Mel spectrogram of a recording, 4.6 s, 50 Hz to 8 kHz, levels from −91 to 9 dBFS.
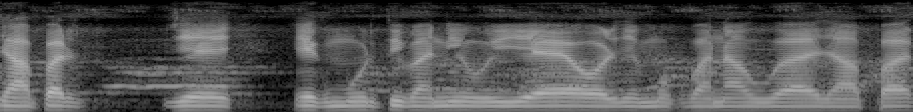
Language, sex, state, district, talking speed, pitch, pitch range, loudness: Hindi, male, Chhattisgarh, Bastar, 225 wpm, 110 Hz, 105-110 Hz, -24 LUFS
